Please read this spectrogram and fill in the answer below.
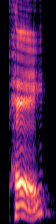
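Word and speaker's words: פ: vowels until chapter two pay sounds like the p in pastor sade sounds like the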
